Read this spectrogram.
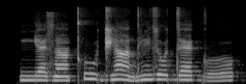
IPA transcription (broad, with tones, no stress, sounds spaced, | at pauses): ɲ ɛ˨ z ã˨ kʰ u˦˨ d͡ʒ ã˦˨ d ĩ˦ z ʊ˦ d ɛ˦ ɡ ʊ˨˦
